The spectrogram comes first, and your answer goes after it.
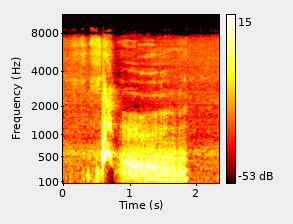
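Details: A pet dog that wants to be petted gives a short yip, then a low sustained growl of about one second.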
